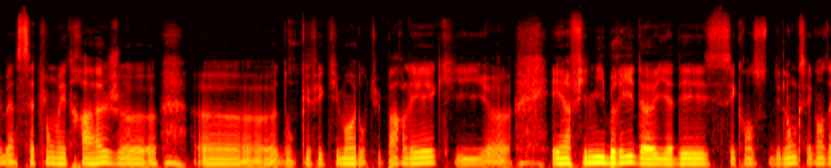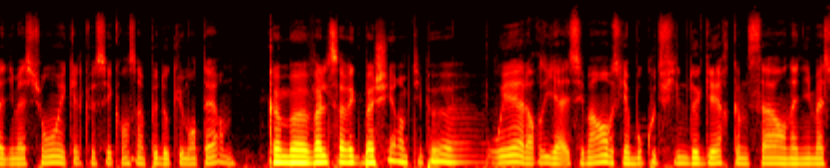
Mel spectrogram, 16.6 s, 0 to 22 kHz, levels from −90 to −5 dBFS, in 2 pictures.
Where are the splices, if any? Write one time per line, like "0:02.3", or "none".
0:03.6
